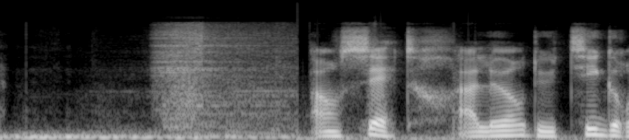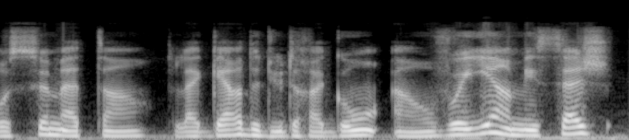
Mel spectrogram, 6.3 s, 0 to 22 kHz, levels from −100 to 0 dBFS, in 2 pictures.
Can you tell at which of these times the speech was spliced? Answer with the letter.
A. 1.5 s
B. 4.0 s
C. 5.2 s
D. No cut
A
